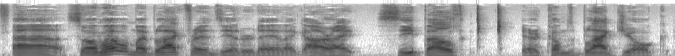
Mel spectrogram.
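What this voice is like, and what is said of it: Irish accent. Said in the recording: “I have an accent. Hard to tell, right? I have an accent ... Irish people are great storytellers, so we have a good accent for storytelling”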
